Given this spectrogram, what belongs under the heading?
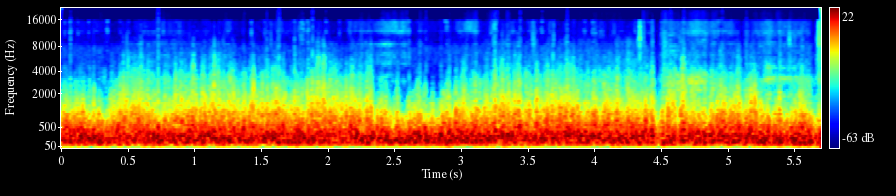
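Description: Strong wind blowing across a hilltop in Newfoundland, loud and continuous, buffeting the microphone with a dense, roaring rumble and no pauses.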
